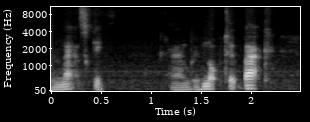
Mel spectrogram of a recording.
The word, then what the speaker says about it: Matsuki: We're calling him Matsuki tonight because all the players call him Matsuki Matsuki even though apparently the correct pronunciation is Matski.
